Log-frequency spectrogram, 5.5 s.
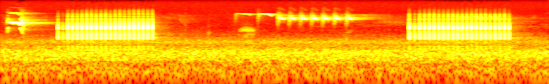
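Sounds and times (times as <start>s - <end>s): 
Lesser Spotted Woodpecker calling: 0.1s - 1.7s, 2.9s - 5.3s.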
